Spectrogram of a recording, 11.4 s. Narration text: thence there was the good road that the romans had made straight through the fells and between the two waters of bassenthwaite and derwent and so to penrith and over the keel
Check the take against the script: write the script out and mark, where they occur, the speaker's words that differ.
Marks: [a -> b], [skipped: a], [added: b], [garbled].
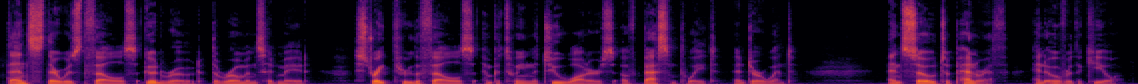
thence there was [the -> fells] good road [skipped: that] the romans had made straight through the fells and between the two waters of bassenthwaite and derwent and so to penrith and over the keel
